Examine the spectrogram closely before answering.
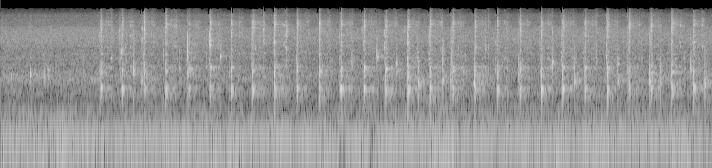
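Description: A whisk beats eggs in a steel bowl.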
